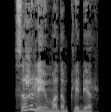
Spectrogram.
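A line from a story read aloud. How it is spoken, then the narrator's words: Dry reply. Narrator (Russian): сухо ответил сыщик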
